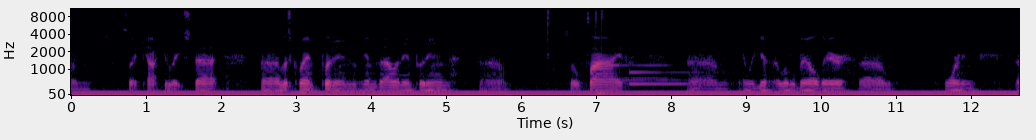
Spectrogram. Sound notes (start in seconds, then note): 7.0 computer dings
